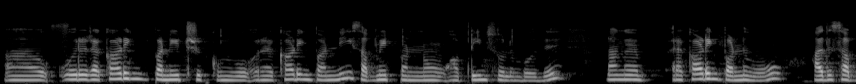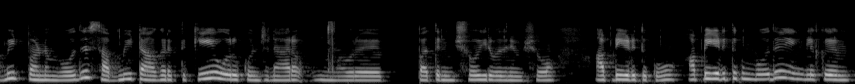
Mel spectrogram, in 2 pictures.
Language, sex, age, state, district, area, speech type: Tamil, female, 18-30, Tamil Nadu, Coimbatore, rural, spontaneous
